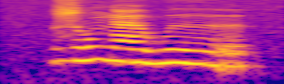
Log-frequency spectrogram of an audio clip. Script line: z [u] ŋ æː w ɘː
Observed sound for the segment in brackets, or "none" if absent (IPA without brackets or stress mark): o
